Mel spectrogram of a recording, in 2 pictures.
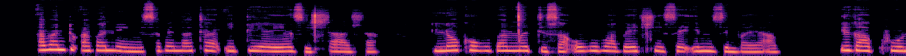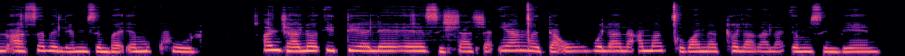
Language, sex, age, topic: North Ndebele, female, 25-35, health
